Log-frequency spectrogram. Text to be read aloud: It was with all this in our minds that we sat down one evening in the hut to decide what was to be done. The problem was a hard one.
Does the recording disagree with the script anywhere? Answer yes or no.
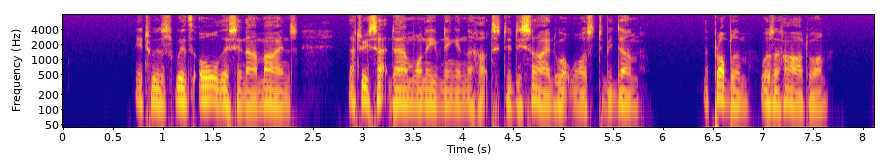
no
